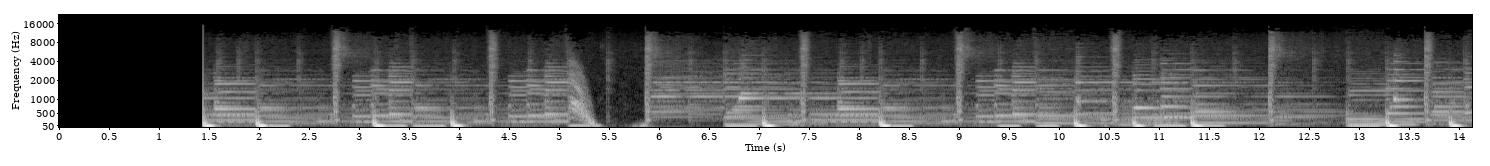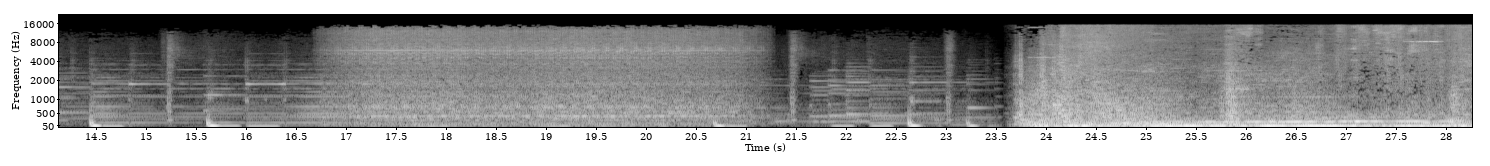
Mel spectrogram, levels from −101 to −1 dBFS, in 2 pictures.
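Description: Cut-off start at 1.44 s: the audio is digital silence from 0 s to 1.44 s, then the sound appears abruptly in the middle of whatever was happening, with no attack or fade-in. Capture or streaming evidently began after the source was already playing, so the opening of the material is simply missing. The hard edge from dead silence to full signal gives the entry a clipped, jarring feel.

Channel delay (comb filtering) runs through the whole clip. One channel lags the other by roughly 20 ms, and when the two are combined to mono, content shared by both cancels at evenly spaced frequencies. The first notch falls at around 30 Hz, with further notches repeating up the spectrum. The result is a persistently rough, slightly doubled quality, and it stays fixed because the offset never changes.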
